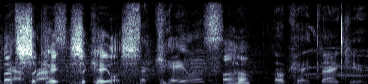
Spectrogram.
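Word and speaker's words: Tsikalas: That's Sakalis.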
